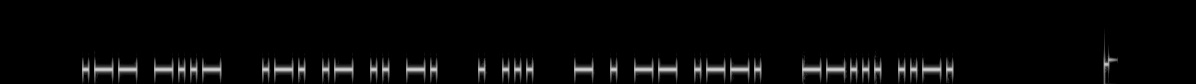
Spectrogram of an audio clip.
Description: Morse code, heard as a keyed tone, about 20 wpm, 700 Hz. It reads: WX RAIN ES TEMP 7F
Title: Practice QSO - Exchange 2 - Info - 20wpm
